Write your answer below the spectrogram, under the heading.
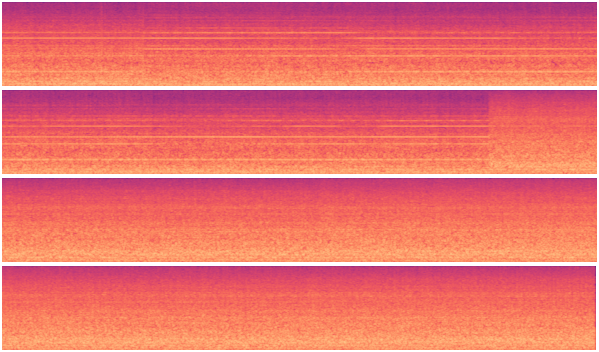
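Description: Aerospatiale helicopter in flight, heard from inside the cabin: a steady turbine whine of several high tones over the low hum of the rotor and engine. About halfway through, the whine cuts out suddenly and a louder, even rushing noise takes over.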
